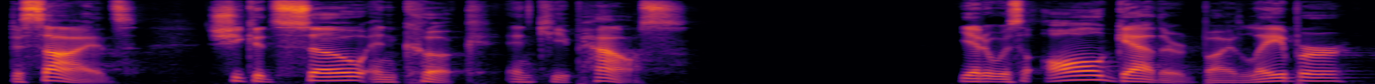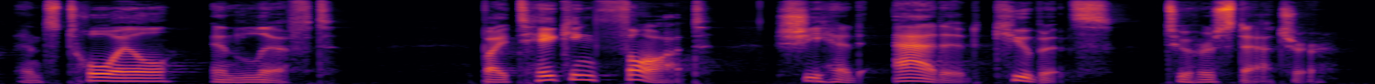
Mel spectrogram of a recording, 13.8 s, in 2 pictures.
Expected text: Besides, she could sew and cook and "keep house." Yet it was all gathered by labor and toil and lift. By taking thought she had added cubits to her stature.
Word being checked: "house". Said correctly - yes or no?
yes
